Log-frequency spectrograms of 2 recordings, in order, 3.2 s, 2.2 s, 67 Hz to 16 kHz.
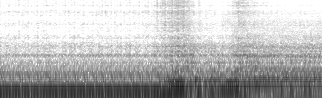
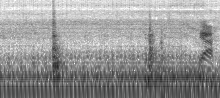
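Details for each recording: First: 2008 Dodge Grand Caravan SE V6 at 448,554 miles, cold idle with a low uneven pulse cutting in and out: intermittent misfire despite new plugs and wires; owner suspects tired engine, coil pack wiring or bad coil packs. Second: 2008 Dodge Grand Caravan SE V6 with about 448,000 miles, warmed up, after a new coil pack, wires and plugs: a steady, even low idle with a few brief clicks and no stumble. The owner suspects coil wiring causes its rough running. Normal idle now.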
